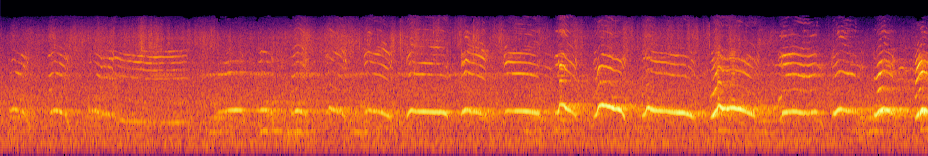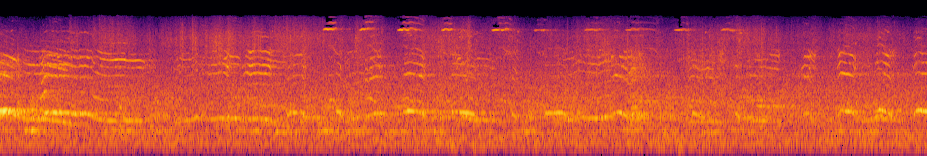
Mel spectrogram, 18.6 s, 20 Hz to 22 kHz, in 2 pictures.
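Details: A litter of 4-week-old German Shorthaired Pointer puppies whimpers and squeals in overlapping, wavering high cries.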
